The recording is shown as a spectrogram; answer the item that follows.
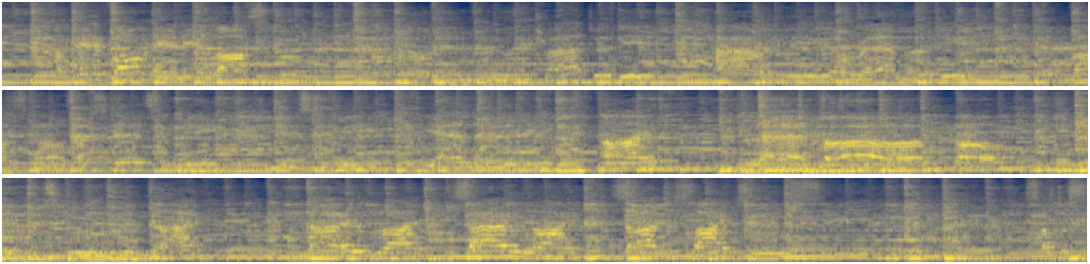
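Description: Twelve-string Guild acoustic guitar strummed and picked through an instrumental passage of a song, played without words.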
